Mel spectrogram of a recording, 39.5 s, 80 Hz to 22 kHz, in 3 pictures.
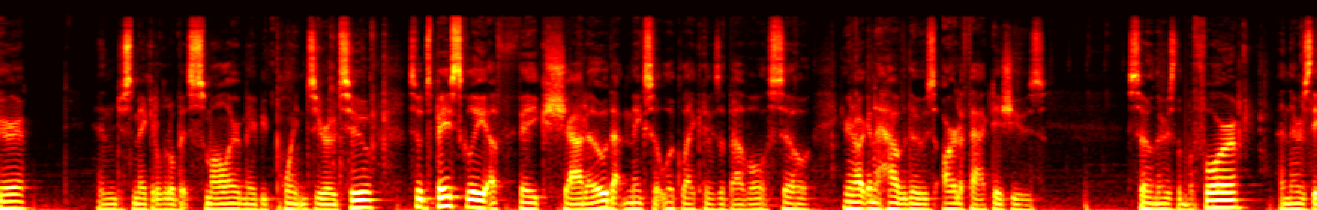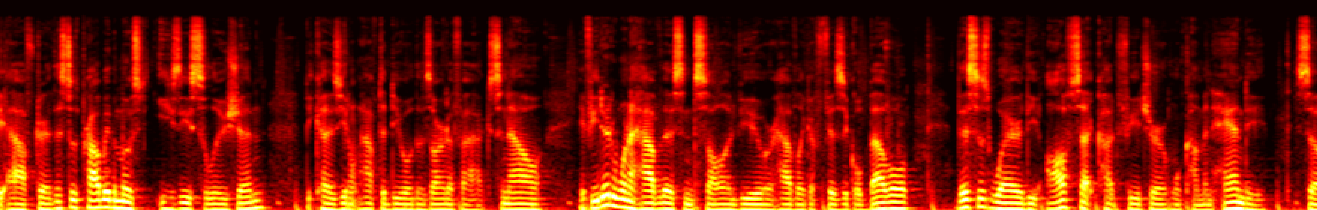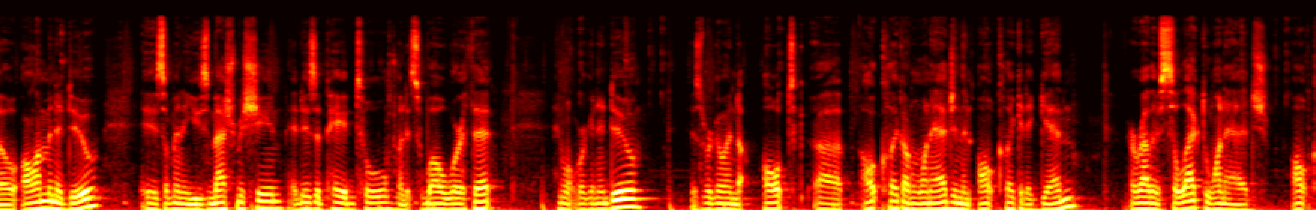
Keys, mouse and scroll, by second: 1.2 middle click, 1.5 middle click, 1.8 middle click, 2.6 click, 3.2 KP_0, 3.3 KP_0, 3.5 KP_2, 3.6 Return, 4.4 middle click, 7.7 ctrl+right click, 10.8 middle click, 11.2-11.7 middle drag, 12.4 ctrl+z, 13.0 alt+a, 13.6 middle click, 14.6 middle drag, 15.7 shift+middle drag, 16.1 shift+click, 17.5 shift+middle drag, 18.0-18.5 shift+middle drag, 19.6 z, 21.5 click, 21.9 Delete, 22.7 click, 23.8 click, 24.9 click, 26.5 click, 26.9 Tab, 27.5 middle click, 31.1 middle click, 31.9 click, 32.7 alt+click, 33.9 alt+click, 36.1 click, 38.0 alt+click, 39.0 alt+click.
